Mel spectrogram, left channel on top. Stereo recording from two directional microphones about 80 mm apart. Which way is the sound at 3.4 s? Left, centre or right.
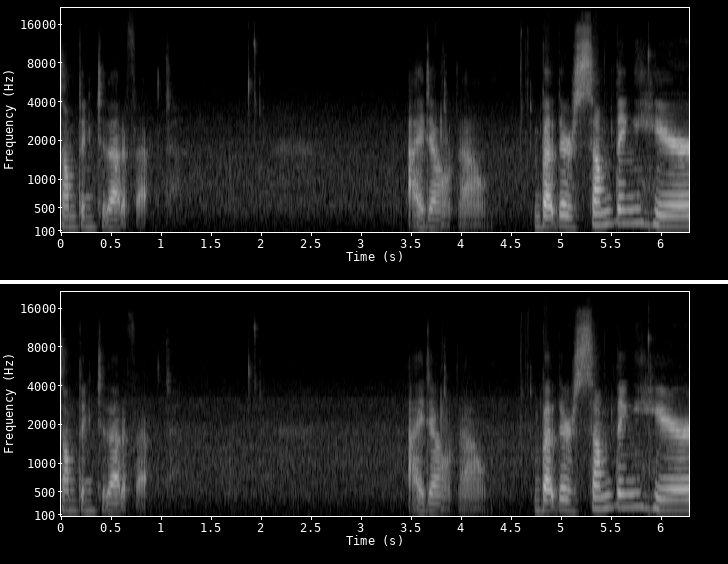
Left.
